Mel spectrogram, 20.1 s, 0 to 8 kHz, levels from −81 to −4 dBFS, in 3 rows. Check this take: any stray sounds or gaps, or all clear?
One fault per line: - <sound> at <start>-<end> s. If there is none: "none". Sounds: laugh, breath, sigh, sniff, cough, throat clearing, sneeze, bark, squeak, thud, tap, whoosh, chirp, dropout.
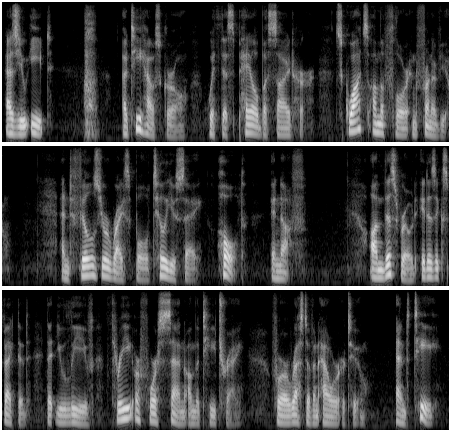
- breath at 1.2-1.5 s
